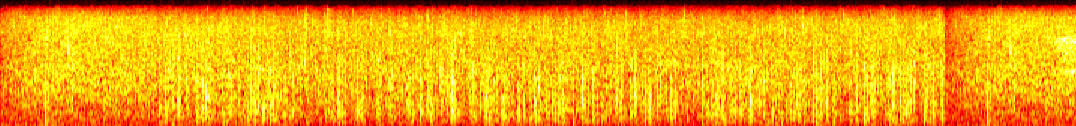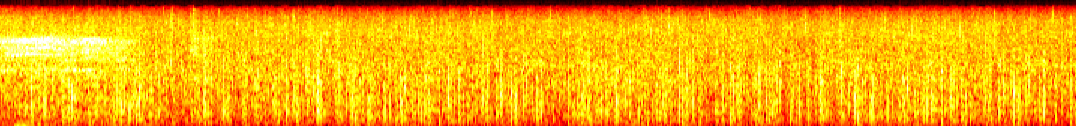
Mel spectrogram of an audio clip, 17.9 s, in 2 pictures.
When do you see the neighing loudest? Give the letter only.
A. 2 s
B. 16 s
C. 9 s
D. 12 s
C.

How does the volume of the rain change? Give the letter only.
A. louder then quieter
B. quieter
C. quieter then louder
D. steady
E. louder
D.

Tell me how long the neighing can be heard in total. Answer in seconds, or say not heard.
2 s.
